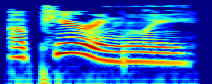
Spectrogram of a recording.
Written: appearingly

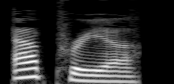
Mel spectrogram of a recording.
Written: apria

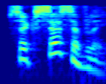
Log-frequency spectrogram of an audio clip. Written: successively

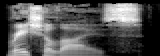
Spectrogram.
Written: racialize

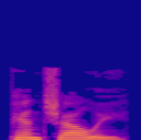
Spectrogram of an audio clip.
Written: panchali

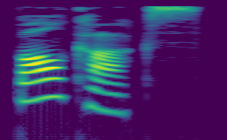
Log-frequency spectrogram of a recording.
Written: ballcocks

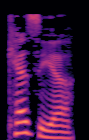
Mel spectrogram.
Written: kezia

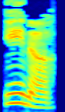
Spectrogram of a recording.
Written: ena

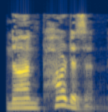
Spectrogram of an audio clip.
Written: nonpartisan

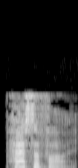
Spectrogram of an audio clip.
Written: pacify

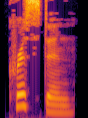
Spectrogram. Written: Krysten

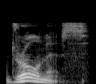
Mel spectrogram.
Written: drollness

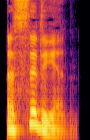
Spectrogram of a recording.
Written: ascidian

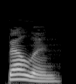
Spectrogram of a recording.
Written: belen

